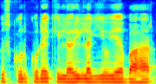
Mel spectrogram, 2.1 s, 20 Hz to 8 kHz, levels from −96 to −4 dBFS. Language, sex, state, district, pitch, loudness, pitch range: Hindi, male, Jharkhand, Deoghar, 115 Hz, -18 LUFS, 110-120 Hz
